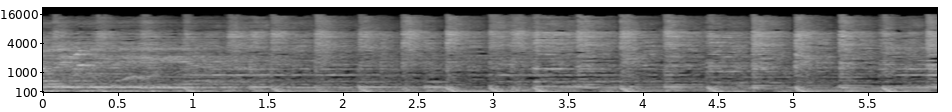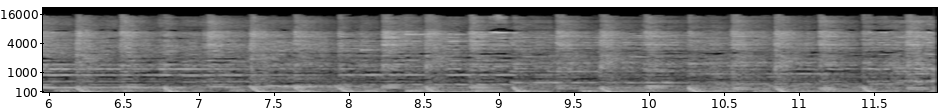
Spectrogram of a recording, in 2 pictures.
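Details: Loud electronic organ music with a steady beat and a trace of speech fills the recording, and no animal voice stands out.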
